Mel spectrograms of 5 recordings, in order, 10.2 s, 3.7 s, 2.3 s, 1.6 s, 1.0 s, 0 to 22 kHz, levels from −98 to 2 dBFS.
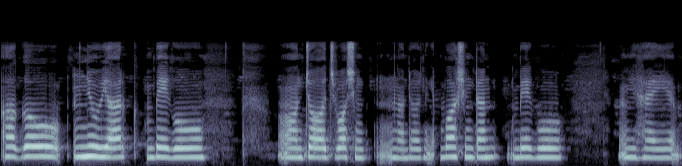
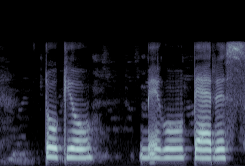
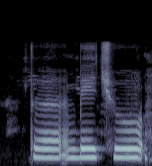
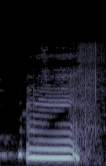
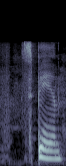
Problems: low volume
